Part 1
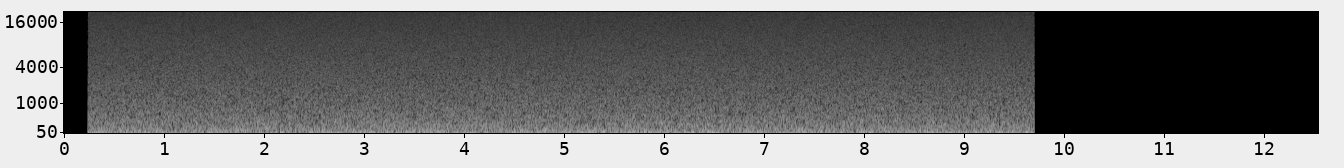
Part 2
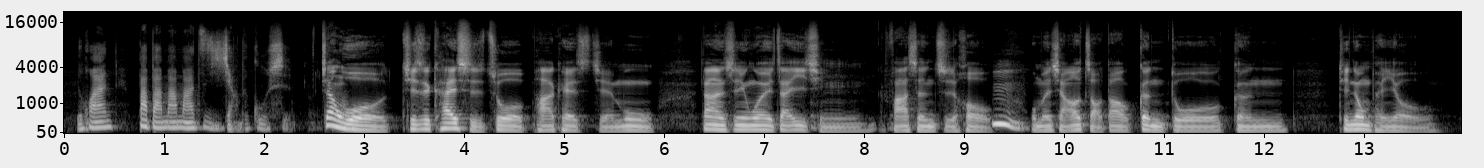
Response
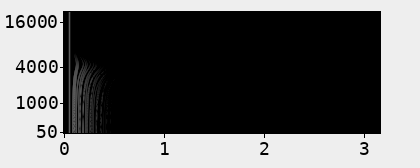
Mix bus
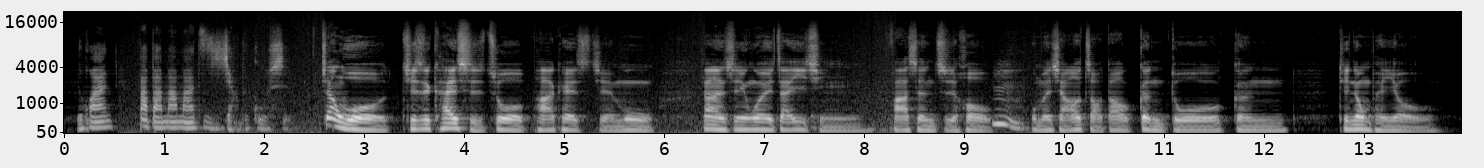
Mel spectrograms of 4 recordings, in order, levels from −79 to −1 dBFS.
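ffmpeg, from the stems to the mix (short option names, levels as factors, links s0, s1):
-filter_complex "[0:a]asoftclip=type=tanh:threshold=0.0178,adelay=300,volume=0.355[s0];[1:a]aecho=1:1:2.5:0.97,volume=0.631,asplit=2[s1][s2];[s2]apad=whole_len=566484[s3];[s0][s3]sidechaincompress=threshold=0.0355:ratio=12:attack=29:release=1380[s4];[s4][s1]amix=inputs=2:normalize=0"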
